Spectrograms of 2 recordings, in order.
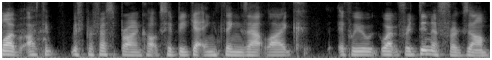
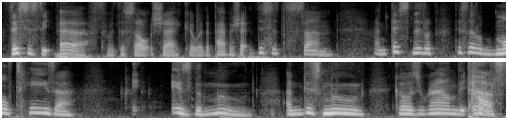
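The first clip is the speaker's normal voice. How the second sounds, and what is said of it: Imitates another person's voice. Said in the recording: “That's not a bad impression.”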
